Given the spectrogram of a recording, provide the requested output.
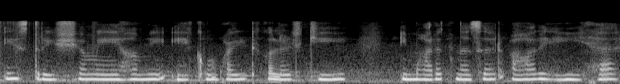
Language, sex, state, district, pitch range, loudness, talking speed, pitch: Hindi, female, Punjab, Fazilka, 225-240 Hz, -13 LUFS, 125 wpm, 235 Hz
